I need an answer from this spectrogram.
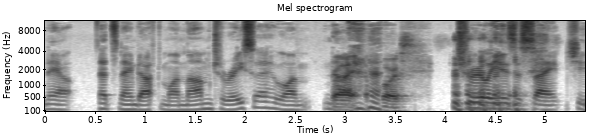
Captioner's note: laughs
